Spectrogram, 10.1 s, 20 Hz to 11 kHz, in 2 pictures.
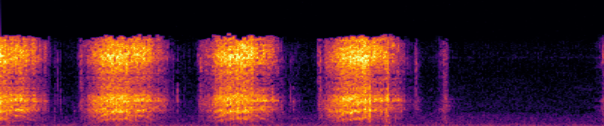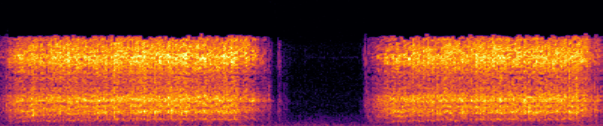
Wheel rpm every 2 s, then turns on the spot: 40, 30, 60, 90, 110.
none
